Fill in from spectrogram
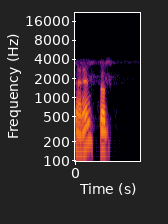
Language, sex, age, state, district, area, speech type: Telugu, male, 18-30, Andhra Pradesh, Konaseema, rural, conversation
